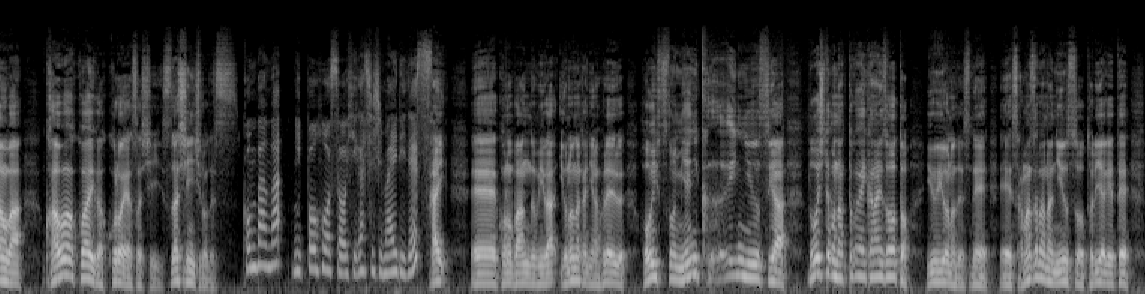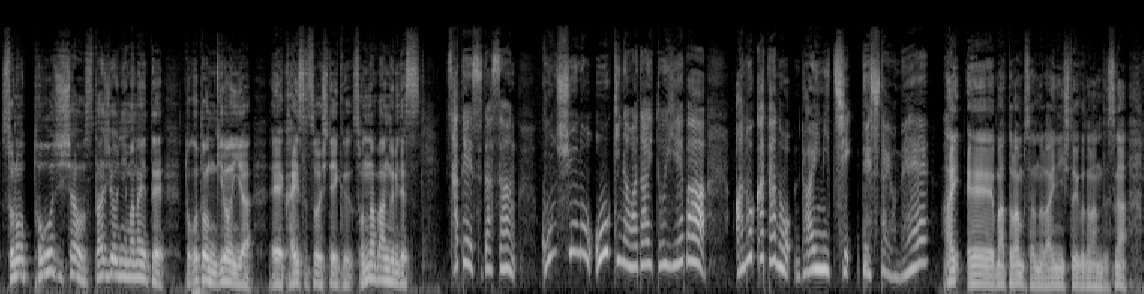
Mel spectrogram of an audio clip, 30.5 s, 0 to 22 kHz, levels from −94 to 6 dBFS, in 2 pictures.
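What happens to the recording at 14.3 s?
Nothing goes wrong at 14.3 s; the speech carries on intact through that point, with no dropout, click, distortion or other fault.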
